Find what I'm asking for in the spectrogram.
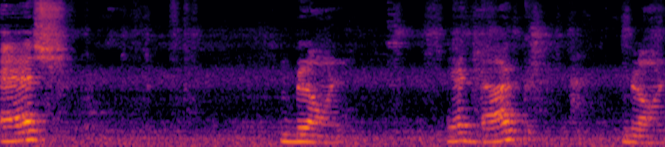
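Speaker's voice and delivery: slow, soft, careful, spaced-out delivery.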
